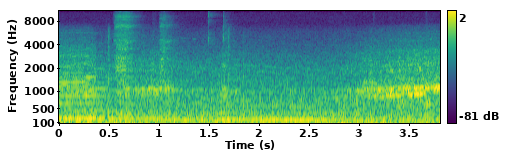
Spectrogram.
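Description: Tires skid and squeal under hard braking in the iRacing sim, a sustained tonal whine over a steady engine drone that fades and then rises again near the end.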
